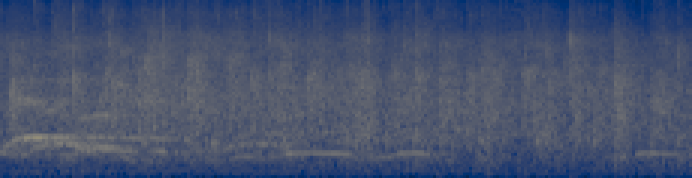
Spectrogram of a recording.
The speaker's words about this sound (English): Can we clap for them?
